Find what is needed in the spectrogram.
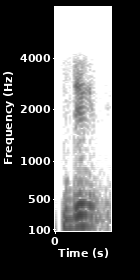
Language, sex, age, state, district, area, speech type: Urdu, male, 18-30, Uttar Pradesh, Saharanpur, urban, conversation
